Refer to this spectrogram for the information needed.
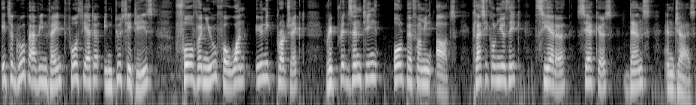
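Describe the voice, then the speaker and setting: A man with a French accent, high in pitch, at a fairly slow pace with ordinary pitch variation. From France. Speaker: festival and theatre director. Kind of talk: conference presentation. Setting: stage with audience. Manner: halting.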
